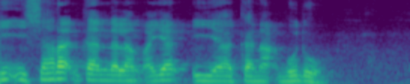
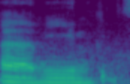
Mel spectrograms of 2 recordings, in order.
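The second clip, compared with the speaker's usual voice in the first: shy, soft, timid, half-hearted delivery; 5 semitones lower, 7 dB quieter than usual. Describing Malay worshippers saying amin shyly: imitating a timid, soft amin. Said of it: "amin dia malu-malu kucing. Amin, sikit saja".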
